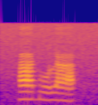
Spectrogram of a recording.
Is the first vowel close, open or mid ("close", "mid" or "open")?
open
